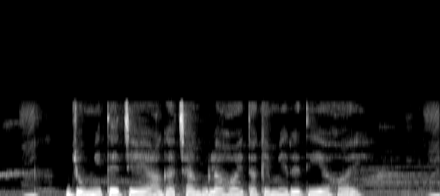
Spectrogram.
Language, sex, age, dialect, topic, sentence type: Bengali, female, 31-35, Jharkhandi, agriculture, statement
